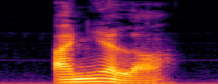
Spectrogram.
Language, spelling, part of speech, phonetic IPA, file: Polish, Aniela, proper noun, [ãˈɲɛla], Pl-Aniela.ogg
